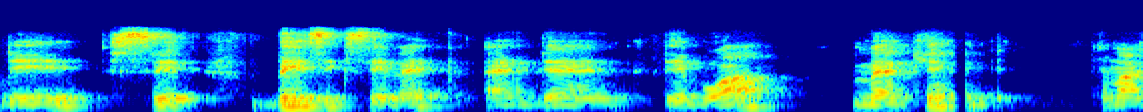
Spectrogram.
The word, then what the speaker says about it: Deborah Melkin: Today's presentation is beyond the basic select, and then Deborah Melkin.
